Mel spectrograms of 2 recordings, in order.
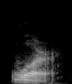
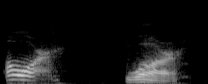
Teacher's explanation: That's much better because I was hearing, instead of war, I was hearing were. So you're doing kind of an ER sound instead of the OR. So we want to make sure war has OR.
